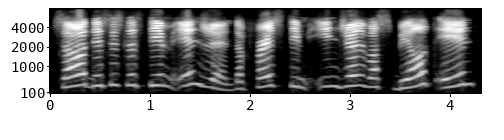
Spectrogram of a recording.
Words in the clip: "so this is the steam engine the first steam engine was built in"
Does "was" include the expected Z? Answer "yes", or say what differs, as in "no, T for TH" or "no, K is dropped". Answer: no, S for Z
